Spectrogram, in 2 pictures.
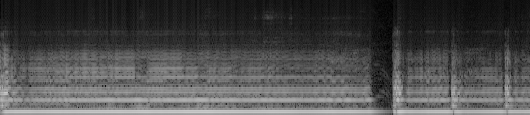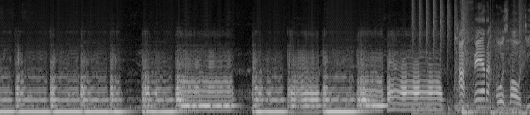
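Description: Berrante, the Brazilian cattle-horn trumpet, blown in one long low call held for about seven and a half seconds. It then breaks into a series of shorter blasts, the note stepping up and back down between them.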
